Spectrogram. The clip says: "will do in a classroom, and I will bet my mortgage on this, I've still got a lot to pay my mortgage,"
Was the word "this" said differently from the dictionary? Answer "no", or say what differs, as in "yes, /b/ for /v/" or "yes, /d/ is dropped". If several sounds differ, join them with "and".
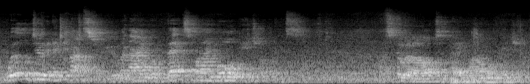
yes, /s/ is dropped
